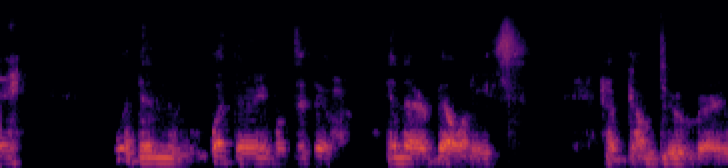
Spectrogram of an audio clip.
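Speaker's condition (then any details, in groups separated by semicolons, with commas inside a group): Cerebral palsy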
